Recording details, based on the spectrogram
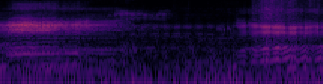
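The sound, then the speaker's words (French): Sheep bleat on the Greek island of Euboea, one long wavering cry followed after a short pause by another, the quivering calls sounding over a quiet outdoor background with no talking. “Des moutons, hein, tout simplement.”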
